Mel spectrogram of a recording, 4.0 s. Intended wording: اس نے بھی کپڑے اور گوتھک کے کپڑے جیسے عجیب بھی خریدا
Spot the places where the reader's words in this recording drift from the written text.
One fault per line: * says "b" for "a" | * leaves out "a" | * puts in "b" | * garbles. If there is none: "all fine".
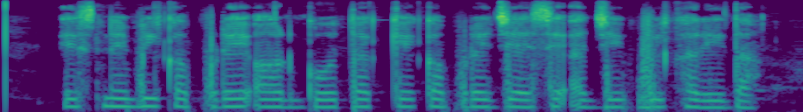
all fine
